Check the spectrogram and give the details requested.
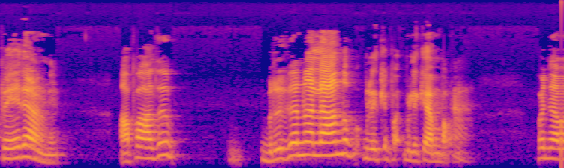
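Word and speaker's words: ബൃഹന്നള: ആദ്യത്തെ പടത്തിൽ അതിന്റെ ഡാൻസ് മാസ്റ്റർ ആ ഡാൻസ് മാസ്റ്ററെ മൃഗന്തള എന്ന് വിളിക്കാൻ പറഞ്ഞു മൃഗന്തള അപ്പോ മൃഗന്തള എന്ന് അവരുടെ ഉച്ചാരണം മൃഗനല അതായത് അർജുനൻ ഉർവശി ശാപം കൊണ്ട് അർജുനൻ ഒരു പെണ്ണായി മാറിയ ഒരു ഒരു സംഗതിയുണ്ട് കഥയിൽ ആ പേരാണ് അപ്പൊ അത് ബൃഗനല എന്ന് വിളിക്കാൻ പറഞ്ഞു അപ്പോ ഞാൻ പറഞ്ഞു നമസ്തേ മാസ്റ്റർ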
